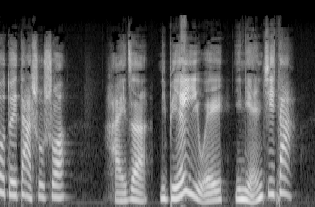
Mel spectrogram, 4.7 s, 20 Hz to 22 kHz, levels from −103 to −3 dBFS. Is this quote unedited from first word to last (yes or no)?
no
